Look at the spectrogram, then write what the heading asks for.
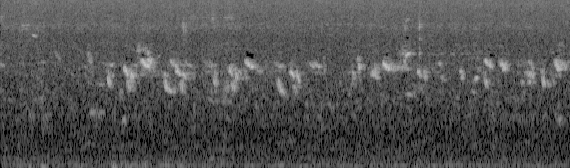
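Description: Small birds chirping faintly in a quick, continuous run of short high notes, starting about a second in, over a low steady background rumble.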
